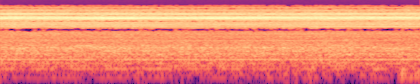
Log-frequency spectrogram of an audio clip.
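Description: Steady outdoor street background noise: an even hiss with a faint low hum running under it, and no distinct events.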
